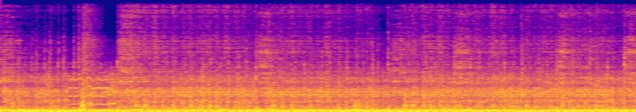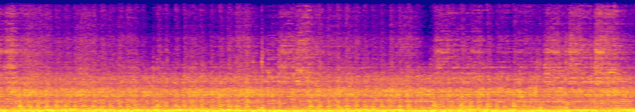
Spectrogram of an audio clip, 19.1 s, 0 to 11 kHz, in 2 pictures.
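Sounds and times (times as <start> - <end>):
amplified electric guitar: 0.0 - 19.0
drum kit: 0.0 - 19.0.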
